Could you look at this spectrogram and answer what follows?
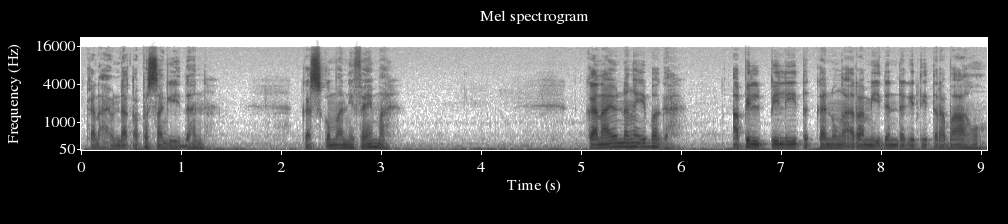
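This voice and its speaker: Low-voiced, put-upon Ilocano office worker. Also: male voice, moderate pace, pauses often. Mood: troubled. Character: earnest, put-upon young male office worker, Jojo. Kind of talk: Filipino radio drama acting. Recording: noisy old radio recording.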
